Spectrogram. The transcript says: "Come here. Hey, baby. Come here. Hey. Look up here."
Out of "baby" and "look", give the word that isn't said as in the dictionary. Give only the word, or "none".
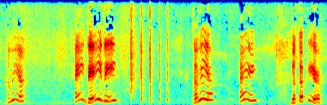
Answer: none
